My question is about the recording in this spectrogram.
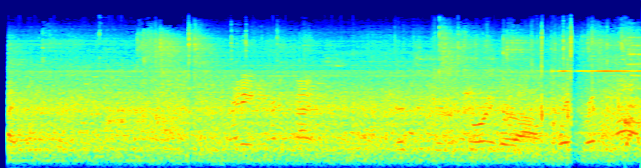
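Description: Busy murmur of many voices in a large sports hall, broken by several sharp metallic clicks of sabre blades striking. A thin, steady high tone starts near the end.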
